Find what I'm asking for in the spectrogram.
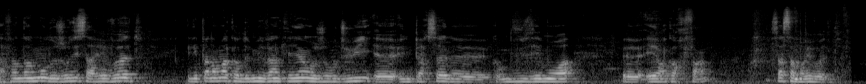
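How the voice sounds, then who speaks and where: In a dark, mellow tone, a man speaks at a medium pitch and moderate pace, monotone and flat, with long, frequent pauses. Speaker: school staff member. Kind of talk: street interview answers, casual and spontaneous. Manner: hesitant, filler-heavy, conversational.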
